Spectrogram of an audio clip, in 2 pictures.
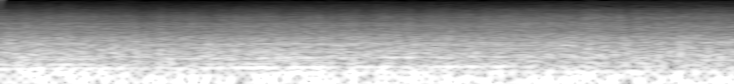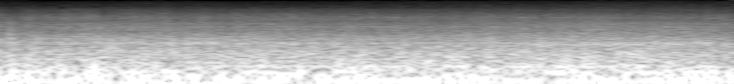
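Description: Wind rumbles loudly against the rider's helmet.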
